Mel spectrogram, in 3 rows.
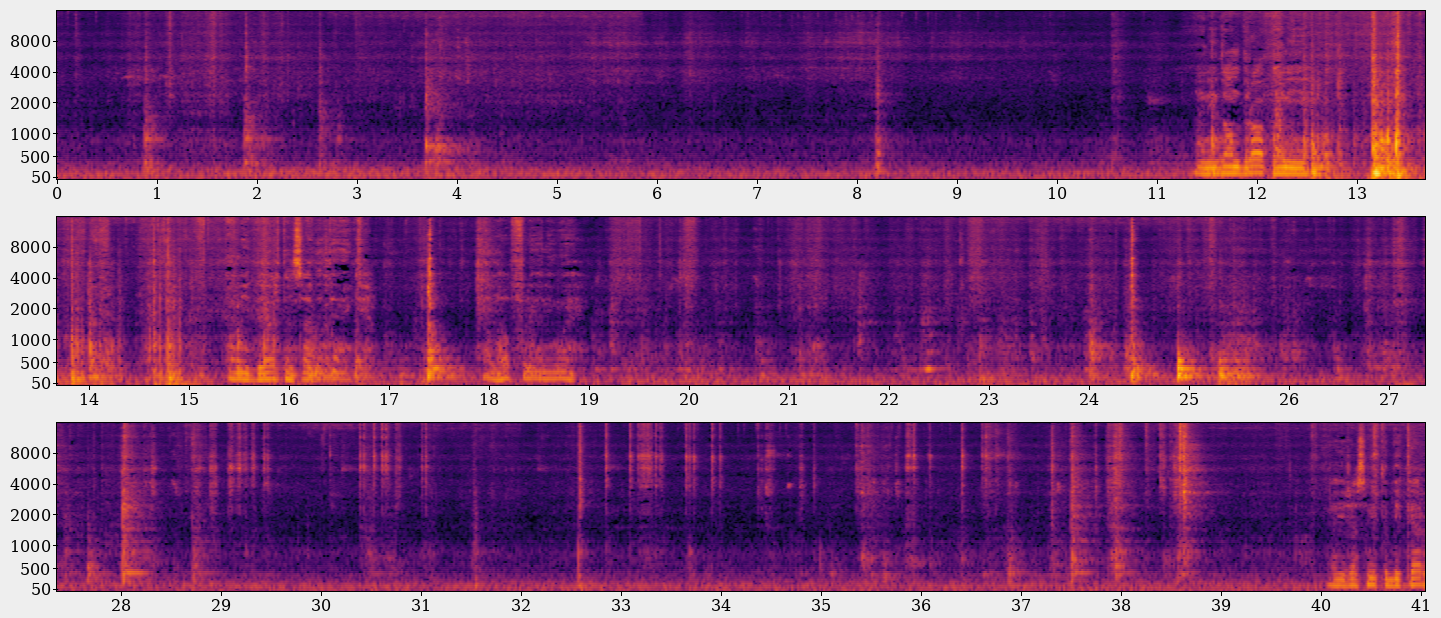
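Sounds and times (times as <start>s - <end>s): light metallic clinks and knocks: 32.1s - 39.1s.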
